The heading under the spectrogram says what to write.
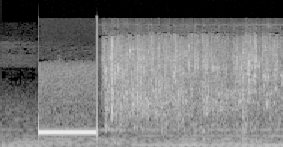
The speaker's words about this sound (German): Sie geht davon aus, dass er sich im Waschraum des Flughafens befindet, weil sie lediglich ein Plätschern im Hintergrund hört.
